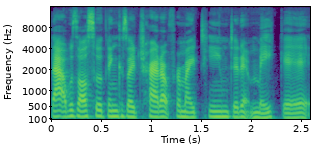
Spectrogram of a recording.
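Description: With a Californian accent, a woman talks fairly quickly in a very deep, low, flat monotone, recorded dry and close with no echo on a very clean track with a silent background. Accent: Californian American English. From Los Angeles. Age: 30s. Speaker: professional dancer and choreographer. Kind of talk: casual interview.

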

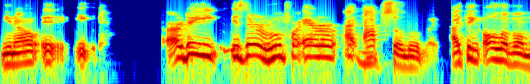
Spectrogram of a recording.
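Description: The speaker has a slight Polish accent and a fairly quick pace. Loudness is very even, and the sound is dry and close with no echo. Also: man. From Poland. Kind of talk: casual interview chat.

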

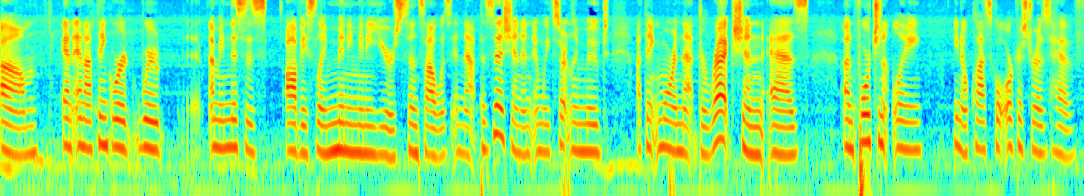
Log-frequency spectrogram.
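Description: In a Tennessee accent, a woman speaks at a moderate pace with fairly even intonation. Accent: Southern US (Tennessee). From East Tennessee, raised partly in Texas. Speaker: bluegrass fiddler and songwriter. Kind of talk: casual interview chat. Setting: backstage at outdoor festival.

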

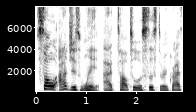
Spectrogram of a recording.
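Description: In an unremarkable speaking voice, a woman with a fairly low pitch talks at a moderate pace on a very clean recording with a silent background. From West Palm Beach, Florida and Georgia. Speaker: hair stylist. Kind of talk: testimony.

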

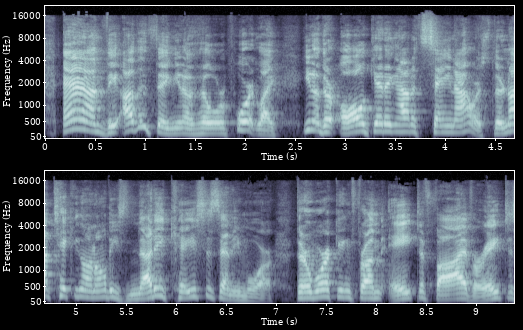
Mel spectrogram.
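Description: Talking at a fairly quick pace with hardly any pauses, a man uses a high pitch and lively intonation in a very clean recording with a silent background. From Pennsylvania, US (Altoona). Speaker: veterinary management consultant. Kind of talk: interview. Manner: casual, animated.

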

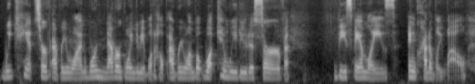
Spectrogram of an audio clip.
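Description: A normal speaking voice with an American accent moves at a fairly quick pace with fairly even intonation, in a very clean recording with a silent background. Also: woman. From US South, Charlotte, North Carolina. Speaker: behavior analysis business owner. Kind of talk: casual chat.

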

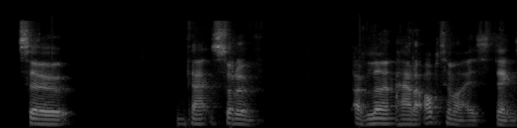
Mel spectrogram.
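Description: Against a quiet background, a man with an English accent speaks at a moderate pace and medium pitch. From England. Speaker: homebrewing video creator. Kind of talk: casual chat.

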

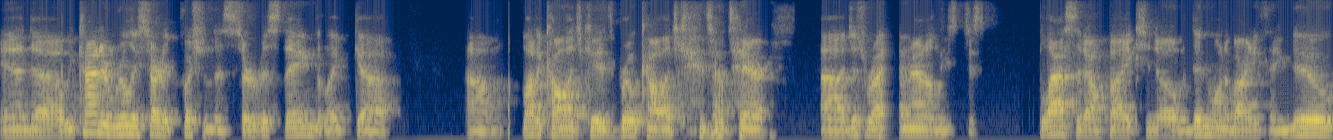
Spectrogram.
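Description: With an American accent, a man has an unremarkable speaking voice, talking at a moderate pace and medium pitch with ordinary pitch variation. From US South, West Tennessee. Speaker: bike shop owner and mechanic. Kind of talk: casual interview.

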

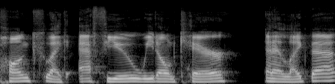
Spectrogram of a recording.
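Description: The recording is very clean with a silent background. A man speaks in a bright, sharp tone. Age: young. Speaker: music podcast host. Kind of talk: casual chat.

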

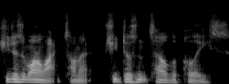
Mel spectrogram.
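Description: In a quiet background, a man uses an ordinary speaking voice at medium pitch with fairly even intonation. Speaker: podcast host. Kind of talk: casual chat.

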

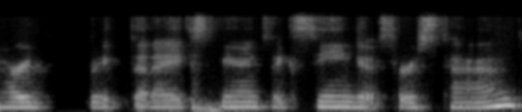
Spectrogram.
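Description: A woman speaks at a fairly quick pace in a somewhat breathy, medium-pitched voice with a dark, mellow tone. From Lebanon. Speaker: medical student. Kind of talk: interview.

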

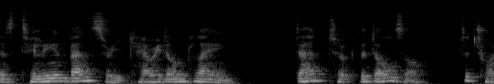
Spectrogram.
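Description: Over a quiet background, the text is read plainly aloud with lively intonation.

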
